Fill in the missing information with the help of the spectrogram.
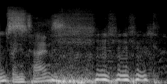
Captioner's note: laughs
